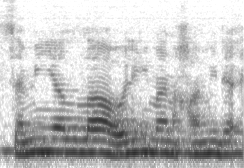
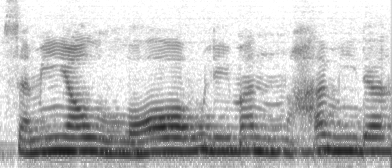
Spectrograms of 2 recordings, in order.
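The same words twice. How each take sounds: First: Words run into one another, little weight; run-together wrong reading. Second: Measured recitation with distinct words; each word separate. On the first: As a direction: gabble the phrase as one string. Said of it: "ऐसे हमने नहीं पढ़ना". (मिलाकर जल्दी पढ़ना) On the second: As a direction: recite word by word, giving each its full length. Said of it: "इलादा इलादा करके पढ़ना है". (अलग-अलग करके पढ़ना) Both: Shown as a demonstration.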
